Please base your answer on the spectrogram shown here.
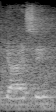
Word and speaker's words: Geise: eore uh gy often gets mispronounced as gee it's actually gy um which we got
